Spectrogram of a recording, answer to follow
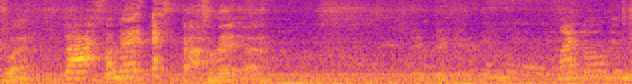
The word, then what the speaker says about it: Baphomet: Excuse me, Asmongold says Bahamut, so you need to Bahamut? start. No, it says Baphomet.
